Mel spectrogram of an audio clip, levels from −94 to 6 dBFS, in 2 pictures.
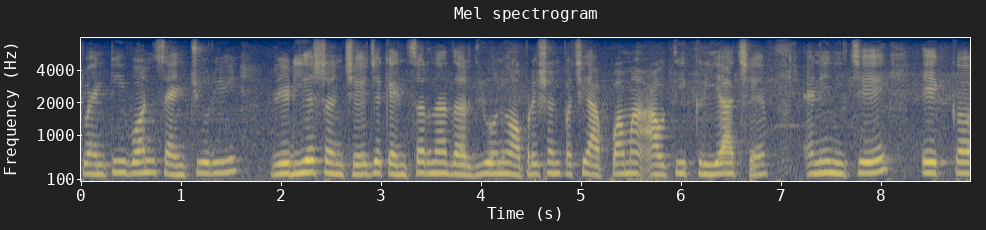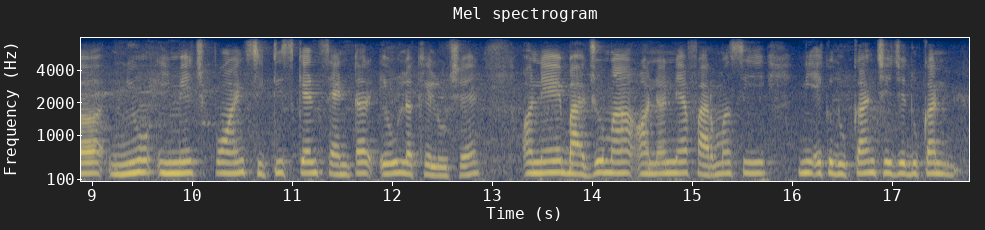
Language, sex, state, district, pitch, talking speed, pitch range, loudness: Gujarati, female, Gujarat, Valsad, 220 Hz, 130 wpm, 205-225 Hz, -18 LUFS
